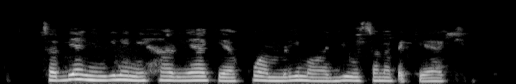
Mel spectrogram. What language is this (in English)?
Swahili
